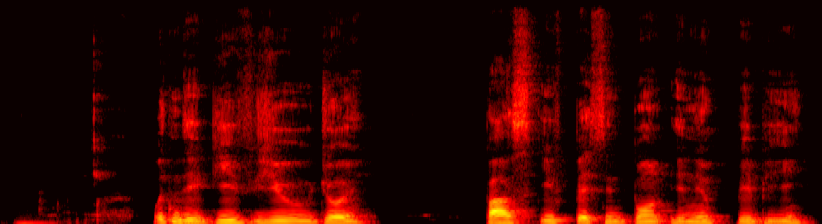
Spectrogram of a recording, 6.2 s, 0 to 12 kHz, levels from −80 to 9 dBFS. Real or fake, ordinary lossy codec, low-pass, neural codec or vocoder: real; none; none; none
